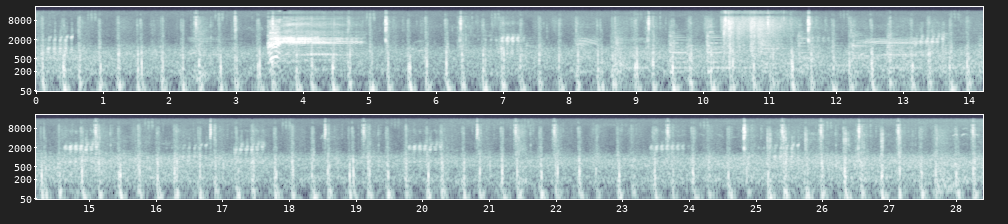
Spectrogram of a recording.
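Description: Horse hooves thud steadily on a dirt path.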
